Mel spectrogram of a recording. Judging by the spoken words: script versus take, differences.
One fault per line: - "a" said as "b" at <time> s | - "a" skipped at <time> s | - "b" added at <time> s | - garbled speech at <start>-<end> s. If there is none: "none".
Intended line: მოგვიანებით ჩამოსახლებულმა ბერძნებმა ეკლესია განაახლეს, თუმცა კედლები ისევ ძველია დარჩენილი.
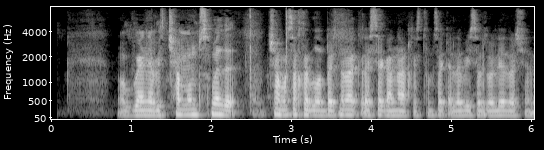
none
